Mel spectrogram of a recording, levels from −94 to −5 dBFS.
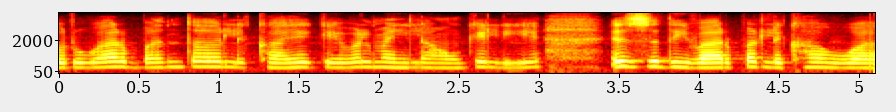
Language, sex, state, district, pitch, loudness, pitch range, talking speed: Hindi, female, Bihar, Katihar, 205 Hz, -19 LUFS, 200-220 Hz, 150 wpm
